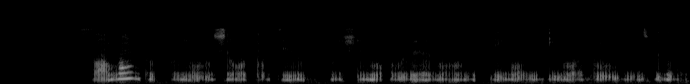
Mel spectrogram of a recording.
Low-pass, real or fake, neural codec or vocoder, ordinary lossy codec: 5.4 kHz; fake; autoencoder, 44.1 kHz, a latent of 192 numbers a frame, MeloTTS; none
